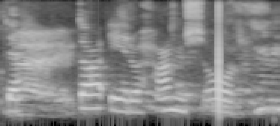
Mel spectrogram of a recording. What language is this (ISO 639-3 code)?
isl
